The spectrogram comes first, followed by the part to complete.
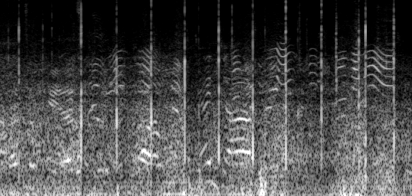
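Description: Outdoor crowd sound at a youth soccer game: high-pitched calls and chatter from girls and spectators at a distance, with scattered sharp clicks throughout.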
